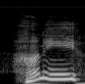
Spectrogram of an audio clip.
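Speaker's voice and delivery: cheerful call home; cried out. A narrator's reading. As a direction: call out gladly across the room. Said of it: "he cried".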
